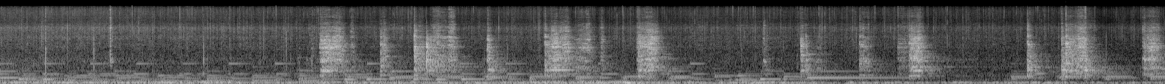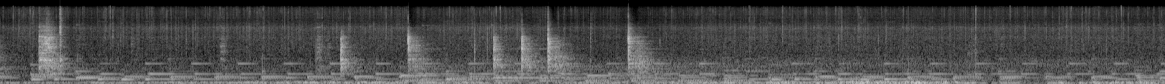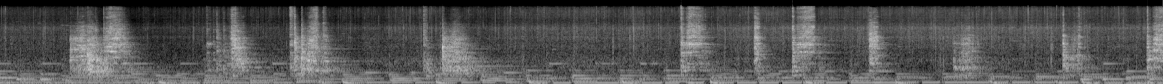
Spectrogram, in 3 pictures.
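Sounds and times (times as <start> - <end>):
food sizzling on a griddle: 0.0 - 34.9
metal spatula scraping and clacking: 3.0 - 9.5, 10.2 - 18.4, 23.8 - 28.6, 30.0 - 34.9.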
